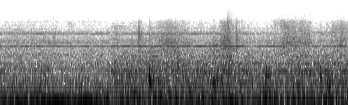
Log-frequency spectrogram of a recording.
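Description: Steady low drone of a stationary passenger train's machinery, with a faint steady high whine over it. In the second half a few short soft brushing sounds come as the coach vestibule floor is swept.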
